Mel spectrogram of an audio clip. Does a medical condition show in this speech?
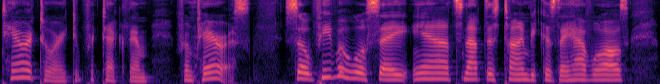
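No.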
